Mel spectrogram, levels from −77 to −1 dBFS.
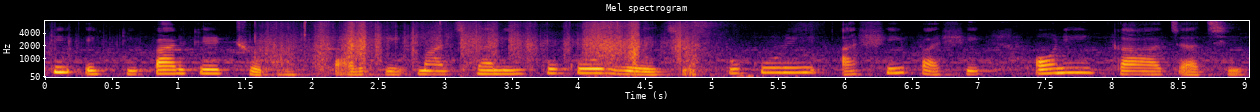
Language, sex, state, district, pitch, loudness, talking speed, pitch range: Bengali, female, West Bengal, North 24 Parganas, 200 Hz, -20 LUFS, 100 wpm, 175-230 Hz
